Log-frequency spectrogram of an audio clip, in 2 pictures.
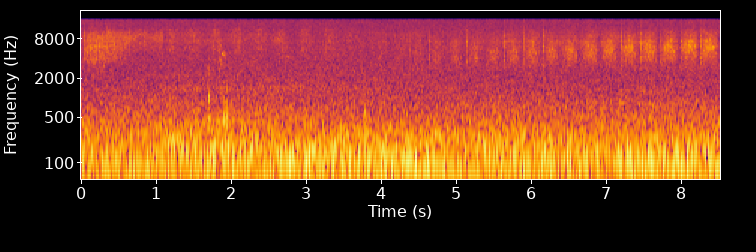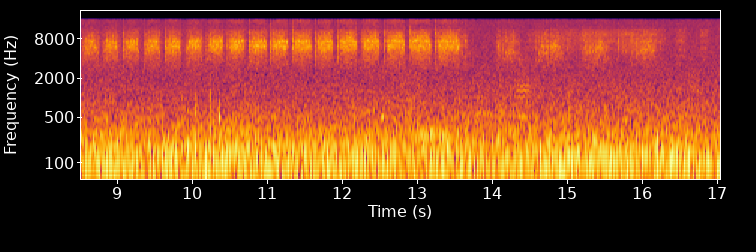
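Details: Alpine lesser grasshopper (Chorthippus mollis ignifer) calling song: high, dry, rapidly repeated pulses swelling into a dense buzzing phrase; recorded 10 August 2019 at Elvas, Alto Adige, Italy.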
